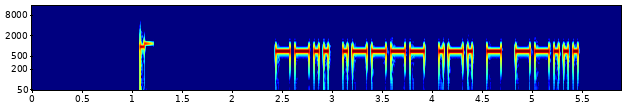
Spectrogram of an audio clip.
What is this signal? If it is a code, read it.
Morse code, heard as a keyed tone, about 25 wpm, 700 Hz. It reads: Z1RT7
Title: Code Groups - 5 Letter:Numbers - 25wpm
